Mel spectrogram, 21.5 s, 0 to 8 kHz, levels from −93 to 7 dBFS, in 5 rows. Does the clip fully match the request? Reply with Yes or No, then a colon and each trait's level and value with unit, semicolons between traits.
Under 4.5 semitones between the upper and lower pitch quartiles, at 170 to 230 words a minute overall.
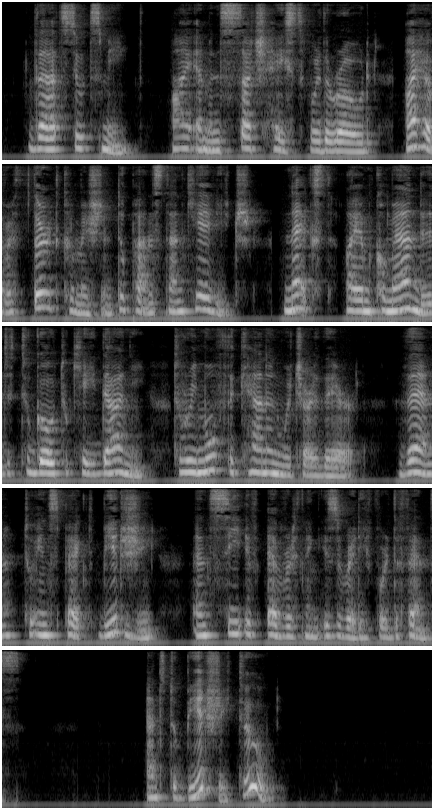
No: average, 3.4 semitones; average, 140 wpm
